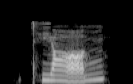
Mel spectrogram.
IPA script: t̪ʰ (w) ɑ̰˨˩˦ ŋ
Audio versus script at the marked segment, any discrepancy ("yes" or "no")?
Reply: yes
